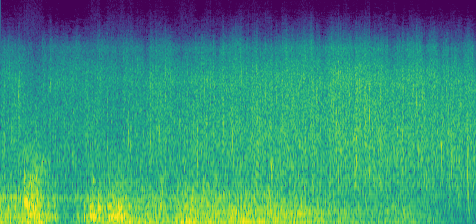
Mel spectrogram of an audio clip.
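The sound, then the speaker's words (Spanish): Steady, loud rain falls during a storm as a radio drama effect, a dense, continuous hiss of drops with no voices. “Justo entonces, comenzó a llover, y la brisa se aletargó sobre su espalda.”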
